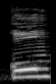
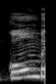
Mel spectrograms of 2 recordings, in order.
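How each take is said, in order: First: कोम with a silent b, ending on m; correct pronunciation. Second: कोम्ब with the b sounded at the end; wrong pronunciation. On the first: Teacher showing students the right way: कोम, b silent. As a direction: say कोम, no b at the end. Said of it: "कोम्ब नहीं, कोम पढ़ेंगे". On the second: Teacher showing students the wrong way: कोम्ब with a final b. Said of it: "कोम्ब नहीं". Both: Shown as a demonstration.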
